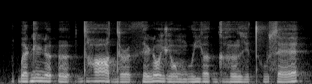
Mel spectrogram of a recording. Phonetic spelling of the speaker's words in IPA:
ɓəɖĩɳə̃ʔə̃ | dʱɑdə˞ θɪɳɔ̃ʒɔ̃ mujə ɡʱə̃ɣɪ t̪ʰusɛ

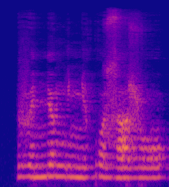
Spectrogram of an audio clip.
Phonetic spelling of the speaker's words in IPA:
venʲɐŋɪ ɲɪɡʷœ zɐɮo

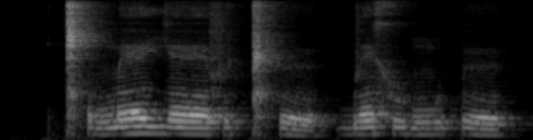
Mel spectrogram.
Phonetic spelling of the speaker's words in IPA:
ǁʰɛŋ͡mɛː jɛːfø ǁʰø | bɛxuːŋ͡mu ɓø

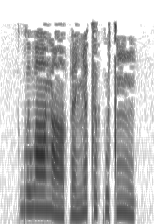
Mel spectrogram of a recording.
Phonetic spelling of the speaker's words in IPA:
ɡʷi˦waː˦ŋaː˨ pɛ˨ɲə˦tə˧kʷə˦˨ tĩ˦˨

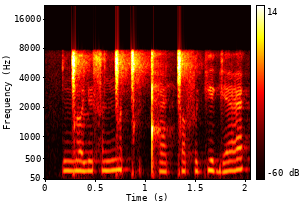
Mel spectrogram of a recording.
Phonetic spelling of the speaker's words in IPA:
ŋ͡ǀʌːlʲɤsʌ ŋ͡ǀʌǀʰəǃʰæːǀʌ føkʲɛɡʲæː

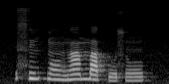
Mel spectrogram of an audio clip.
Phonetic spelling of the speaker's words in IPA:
sĩ˦k͡pɔ̃˧ɡã˦ ma˦˨ ku˨sũ˧

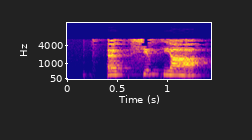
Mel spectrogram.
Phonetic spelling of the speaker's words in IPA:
t͡sʼɛk sʲokja

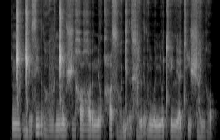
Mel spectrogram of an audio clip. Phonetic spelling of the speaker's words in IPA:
ŋ͡ǁa̤ɡ͡ǁɪsi rɔ̤ və̤ŋ͡ǁɛlʲʃi̤χɔ ʁɔɾʊnəlʲ qʰɔsɔ̤ɡʲər xa̤lʲrɔ̤n wʊɲocʰɪ lʲa cʰiʃa̤ʎɔ̤

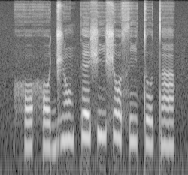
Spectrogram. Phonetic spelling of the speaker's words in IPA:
hɔ˨hɔ˨ d͡ʒɔ̃˧ kɛ˦ʃi˦ʃɔ˦˨si˧ to˧tã˦

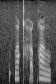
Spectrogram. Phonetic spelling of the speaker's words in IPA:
ʔoqʰṵqo

